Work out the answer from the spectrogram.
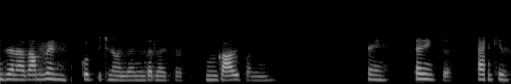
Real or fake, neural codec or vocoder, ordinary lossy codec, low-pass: fake; codec, 16 kHz, 1 kbps, X-Codec, WavLM features, trained on Multilingual LibriSpeech; AAC, 16 kbps; 3.6 kHz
